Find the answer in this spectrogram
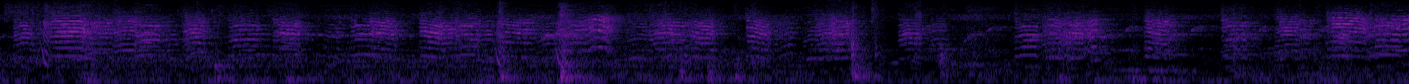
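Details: Crowded chorus of caged zebra finches in Odisha, India, with continuous harmonic, nasal chirps from many birds at once and occasional clicking knocks.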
